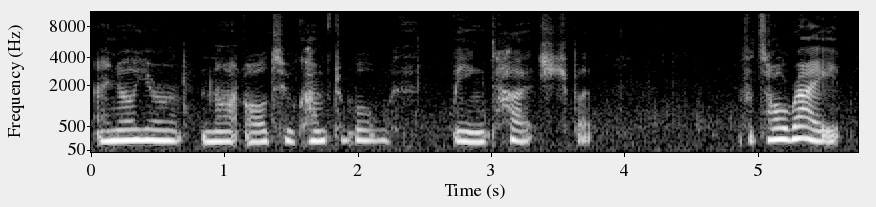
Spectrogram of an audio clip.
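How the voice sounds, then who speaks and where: ASMR roleplay: actress as possessive yet tender female captor, haunted, coaxing, halting, breathy whispers, very unhurried, mid pitch, rain noise behind. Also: level tone, lightly acted, rough recording. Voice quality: soft, breathy, often dropping into whispers. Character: tender, obsessive female kidnapper soothing her captive, haunted, possessive. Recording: clear background noise, rain ambience.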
